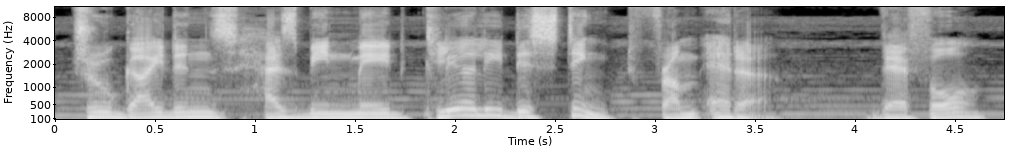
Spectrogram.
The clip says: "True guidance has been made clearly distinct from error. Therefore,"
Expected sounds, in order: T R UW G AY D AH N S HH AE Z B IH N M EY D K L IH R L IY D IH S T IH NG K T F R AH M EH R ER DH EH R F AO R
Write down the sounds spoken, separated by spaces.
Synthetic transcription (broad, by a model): T R UW G AY D AH N S HH AE Z B IH N M EY D K L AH R L IY D IH S T IH NG K T F R AH M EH R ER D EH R F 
